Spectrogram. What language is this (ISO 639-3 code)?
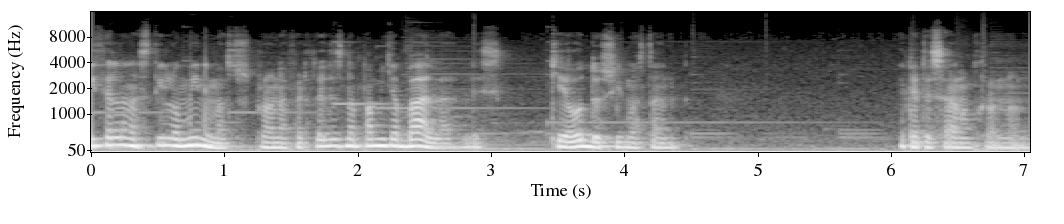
ell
